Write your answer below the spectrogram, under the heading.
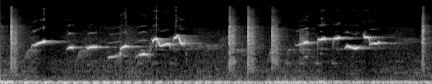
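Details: White-rumped shama singing vigorously: a quick run of clear whistled notes, some sliding and some flat, hopping between mid and high pitches. Sharp clicks break in between, over a steady low hum.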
